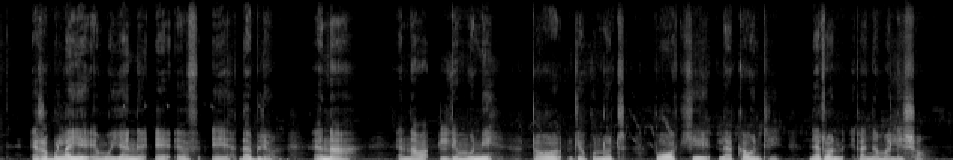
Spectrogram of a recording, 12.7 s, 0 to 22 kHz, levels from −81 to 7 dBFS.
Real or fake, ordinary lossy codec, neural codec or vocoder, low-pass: real; none; none; none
